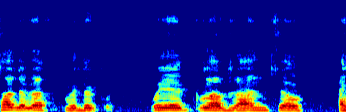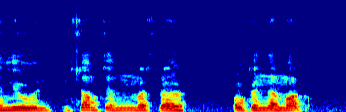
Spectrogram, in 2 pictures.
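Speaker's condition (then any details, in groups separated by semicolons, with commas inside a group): Cerebral palsy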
